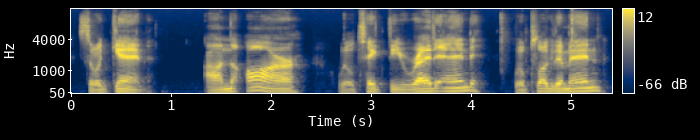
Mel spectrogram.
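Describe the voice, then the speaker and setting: A man's voice: on the low side, slow, fairly bright tone, clean tone. A man hosting a tech video, walking through a product demo with enthusiasm and repeating his points for emphasis. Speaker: tech reviewer.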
